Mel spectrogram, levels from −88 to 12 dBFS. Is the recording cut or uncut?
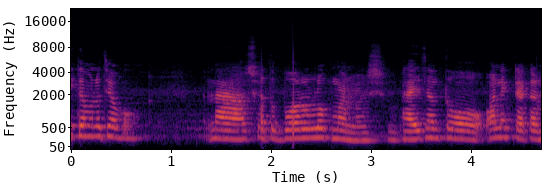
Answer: cut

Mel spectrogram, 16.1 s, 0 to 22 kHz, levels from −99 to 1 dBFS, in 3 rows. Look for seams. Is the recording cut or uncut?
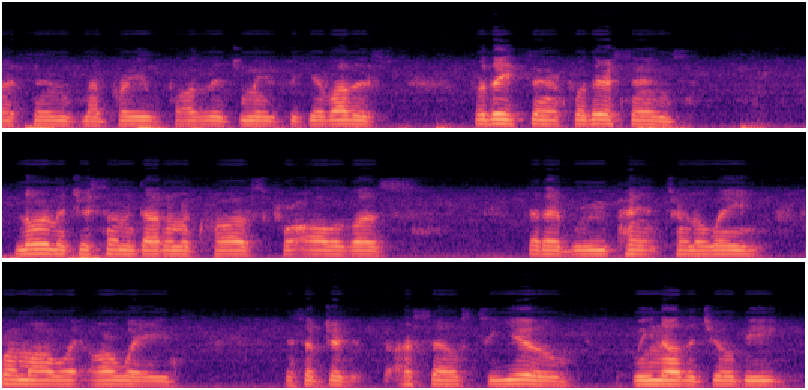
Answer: cut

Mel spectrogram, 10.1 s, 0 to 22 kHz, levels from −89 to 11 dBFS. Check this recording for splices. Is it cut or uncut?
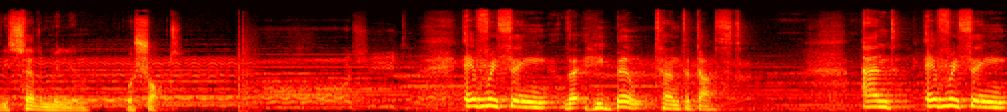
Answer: uncut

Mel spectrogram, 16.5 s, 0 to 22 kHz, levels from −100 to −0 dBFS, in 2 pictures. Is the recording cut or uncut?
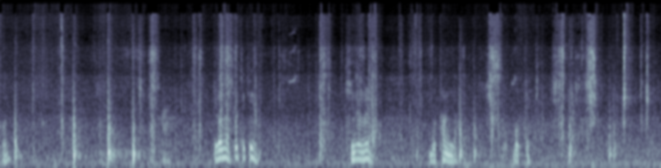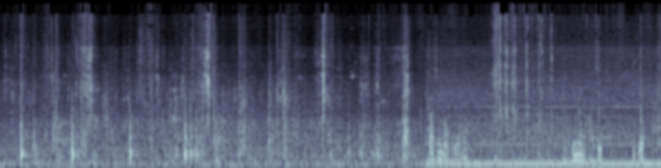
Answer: cut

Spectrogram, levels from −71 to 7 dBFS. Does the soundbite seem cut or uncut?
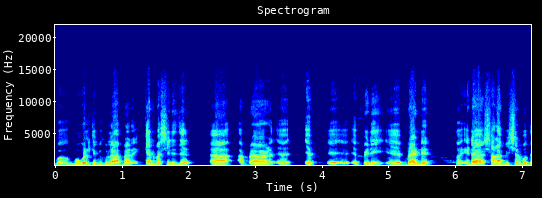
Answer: uncut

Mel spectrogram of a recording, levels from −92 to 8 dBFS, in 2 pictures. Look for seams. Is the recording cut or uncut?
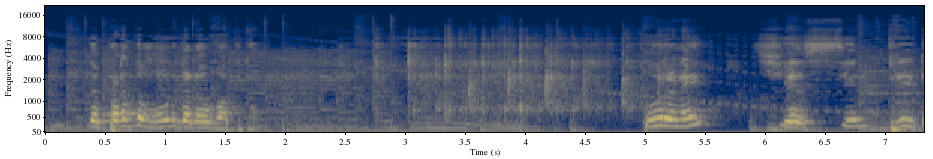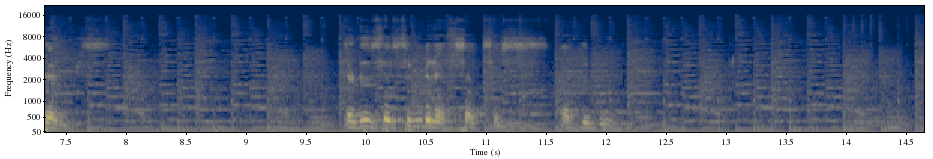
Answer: uncut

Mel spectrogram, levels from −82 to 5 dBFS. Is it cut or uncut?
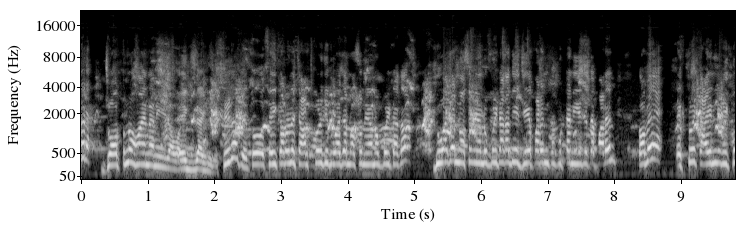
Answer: uncut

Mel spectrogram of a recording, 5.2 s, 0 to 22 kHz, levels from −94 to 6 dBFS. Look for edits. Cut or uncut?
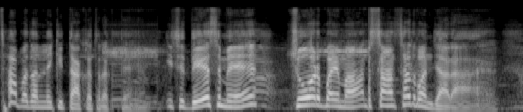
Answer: cut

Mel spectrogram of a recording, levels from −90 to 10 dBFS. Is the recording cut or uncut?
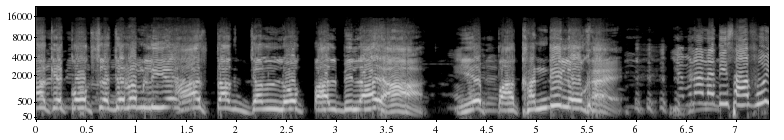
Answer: cut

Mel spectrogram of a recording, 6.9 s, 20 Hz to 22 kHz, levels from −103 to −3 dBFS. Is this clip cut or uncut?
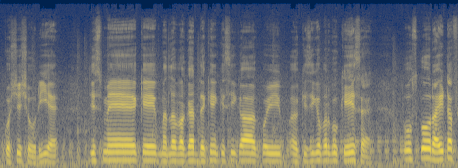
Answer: uncut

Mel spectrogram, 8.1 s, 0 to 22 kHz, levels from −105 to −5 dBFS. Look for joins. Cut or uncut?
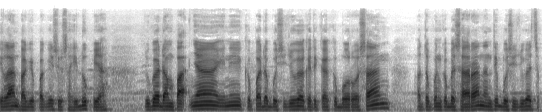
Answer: uncut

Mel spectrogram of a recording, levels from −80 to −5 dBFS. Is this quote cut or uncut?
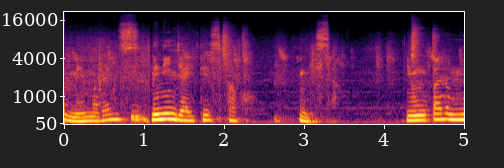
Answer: cut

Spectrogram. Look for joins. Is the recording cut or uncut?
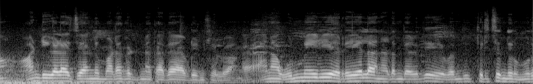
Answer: uncut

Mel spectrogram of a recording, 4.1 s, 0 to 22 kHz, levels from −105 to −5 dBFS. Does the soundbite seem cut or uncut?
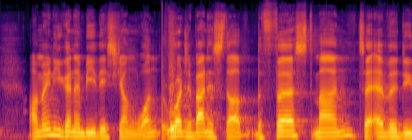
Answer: cut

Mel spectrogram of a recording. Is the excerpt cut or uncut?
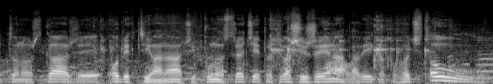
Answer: uncut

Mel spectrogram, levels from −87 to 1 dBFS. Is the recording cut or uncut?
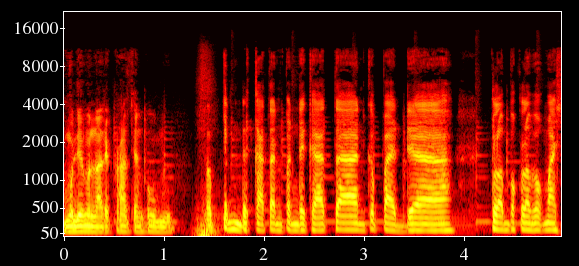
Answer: cut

